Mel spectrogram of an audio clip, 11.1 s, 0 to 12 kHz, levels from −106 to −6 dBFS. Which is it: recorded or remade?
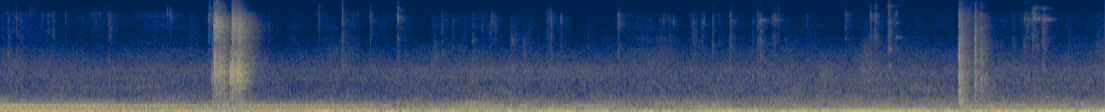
recorded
